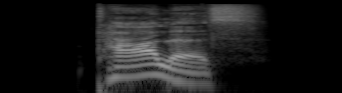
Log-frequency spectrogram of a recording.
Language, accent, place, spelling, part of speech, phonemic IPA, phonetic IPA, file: German, Germany, Berlin, Tales, noun, /ˈtaːləs/, [ˈtʰaːləs], De-Tales.ogg
- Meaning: genitive singular of Tal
